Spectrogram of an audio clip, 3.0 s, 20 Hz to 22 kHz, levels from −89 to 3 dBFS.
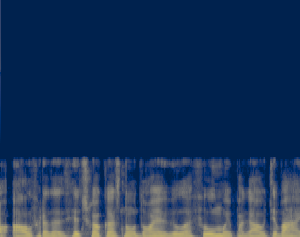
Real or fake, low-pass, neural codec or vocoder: real; 7.2 kHz; none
